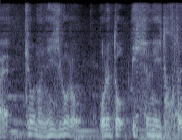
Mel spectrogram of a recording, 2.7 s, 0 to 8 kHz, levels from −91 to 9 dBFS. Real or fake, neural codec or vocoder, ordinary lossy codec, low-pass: fake; codec, 44.1 kHz, 7.8 kbps, DAC; none; 7.2 kHz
